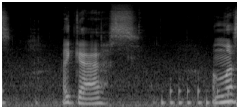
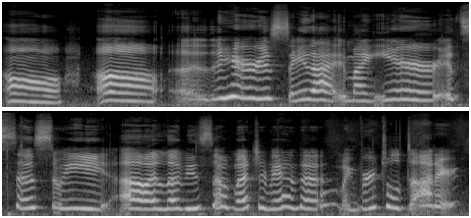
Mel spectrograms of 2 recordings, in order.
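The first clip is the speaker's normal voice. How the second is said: much higher, louder, slow gushing; 8 semitones higher, 7 dB louder, slower than usual. Real, not acted. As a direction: melt and gush over her. Overwhelmed by game daughter's love.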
